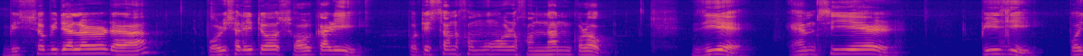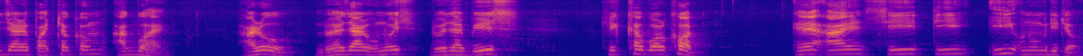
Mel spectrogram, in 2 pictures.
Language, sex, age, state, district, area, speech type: Assamese, male, 60+, Assam, Dhemaji, urban, read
